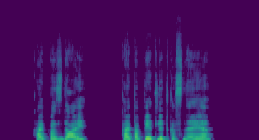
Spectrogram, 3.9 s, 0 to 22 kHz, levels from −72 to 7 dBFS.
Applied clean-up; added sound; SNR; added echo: neural mask model Resemble Enhance denoiser.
